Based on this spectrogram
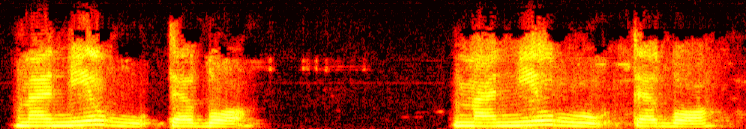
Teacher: منی ارتضى میں را ہیوی ہوگا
